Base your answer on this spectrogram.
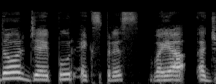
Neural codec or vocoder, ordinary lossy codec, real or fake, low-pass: vocoder, 44.1 kHz, 128 mel bands every 512 samples, BigVGAN v2; AAC, 32 kbps; fake; 19.8 kHz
